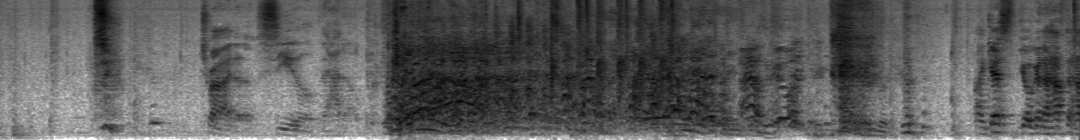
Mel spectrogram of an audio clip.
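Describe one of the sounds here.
A man speaks with animation to an audience.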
